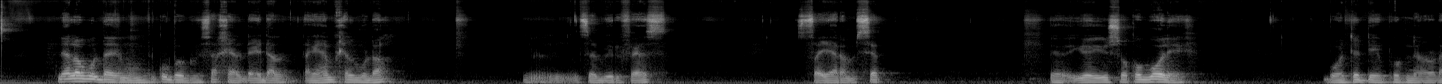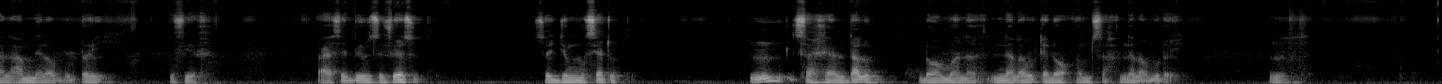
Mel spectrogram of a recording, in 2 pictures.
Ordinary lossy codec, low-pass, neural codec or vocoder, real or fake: none; none; none; real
